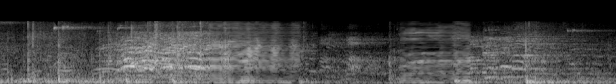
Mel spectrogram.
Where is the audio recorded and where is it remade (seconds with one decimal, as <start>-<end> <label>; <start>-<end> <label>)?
0.0-2.1 recorded; 2.1-3.0 remade; 3.0-4.0 recorded; 4.0-4.7 remade; 4.7-6.2 recorded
